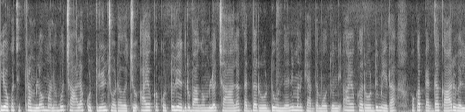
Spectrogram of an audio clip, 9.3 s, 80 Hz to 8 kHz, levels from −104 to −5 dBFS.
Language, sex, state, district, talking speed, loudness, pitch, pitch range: Telugu, female, Andhra Pradesh, Chittoor, 175 wpm, -19 LUFS, 210 Hz, 195-225 Hz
